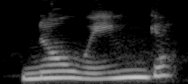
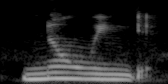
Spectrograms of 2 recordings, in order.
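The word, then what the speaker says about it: gnawing: mild pain we have knowing the g here is silent knowing pain is like biting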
